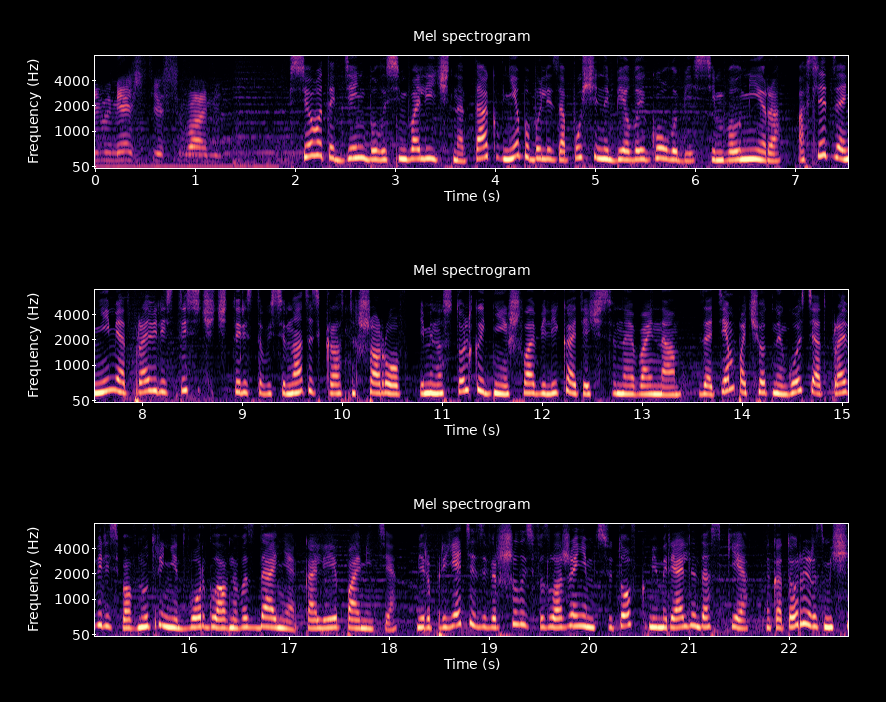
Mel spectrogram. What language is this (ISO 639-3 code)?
rus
